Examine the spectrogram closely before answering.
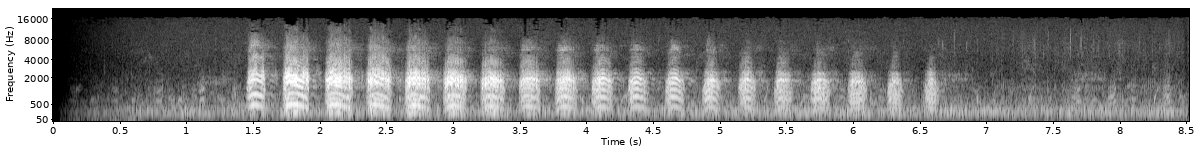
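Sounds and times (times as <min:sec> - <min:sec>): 
mallard loud harsh quacking: 0:01.1 - 0:06.9.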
